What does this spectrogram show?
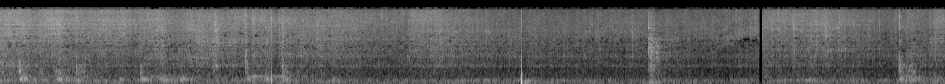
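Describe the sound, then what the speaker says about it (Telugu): Tomatoes with turmeric and ginger-garlic paste fry in a pan with a steady, close sizzle, broken by occasional scraping stirs. "కొద్దిగా పసుపు కొద్దిగా అల్లం వెల్లుల్లి పేస్ట్ వేసి కొంచెం అల్లం పచ్చి వాసన పోయేంత వరకు మగ్గనిద్దాము"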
